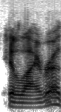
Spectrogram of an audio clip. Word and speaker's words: Elyra: IRA or try it out the website is alehrer that's e ly RA dot read the docs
